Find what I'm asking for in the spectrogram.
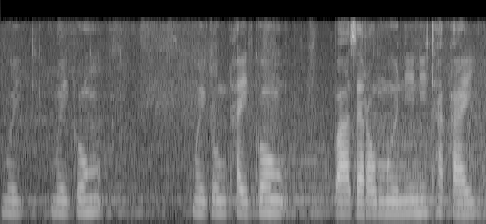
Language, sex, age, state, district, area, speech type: Bodo, female, 60+, Assam, Chirang, rural, spontaneous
